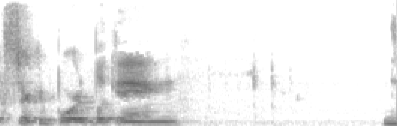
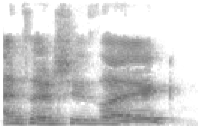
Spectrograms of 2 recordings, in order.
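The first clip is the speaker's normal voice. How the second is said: normal talking voice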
